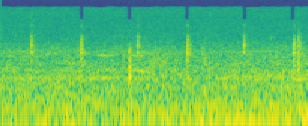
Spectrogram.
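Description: Car's turn-signal indicator ticking evenly, about three clicks a second, over the low hum of the engine and tyres at slow speed.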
